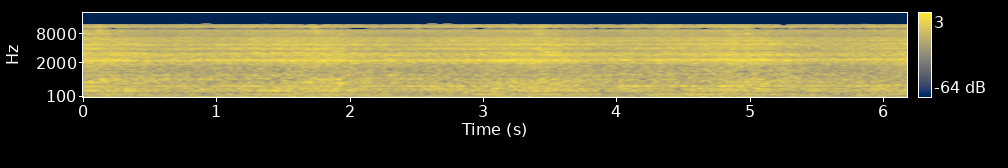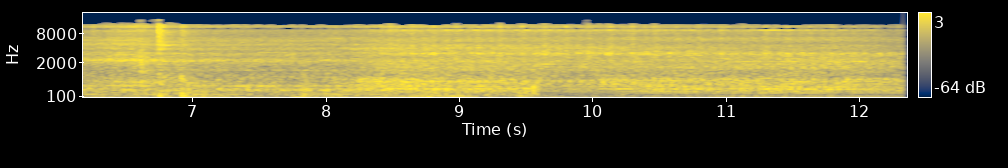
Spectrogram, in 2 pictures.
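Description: A long train rumbles steadily past near Knottingley or Woodlesford, wheels clattering on the rails in a continuous roar with occasional metallic squeals, fairly close.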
